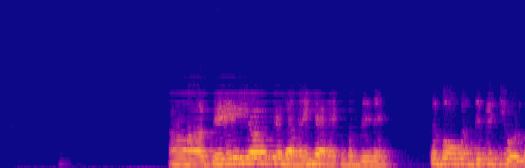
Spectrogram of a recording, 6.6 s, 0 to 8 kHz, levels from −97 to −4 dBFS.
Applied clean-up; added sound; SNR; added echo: neural mask model DeepFilterNet 3.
